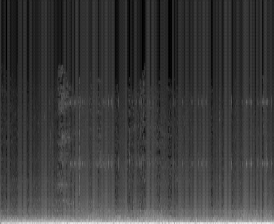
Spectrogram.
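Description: Car engine and road noise heard from inside the moving car's cabin: a steady low rumble.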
